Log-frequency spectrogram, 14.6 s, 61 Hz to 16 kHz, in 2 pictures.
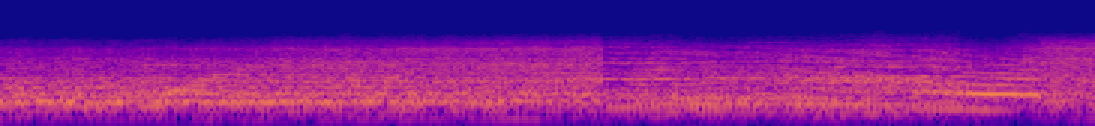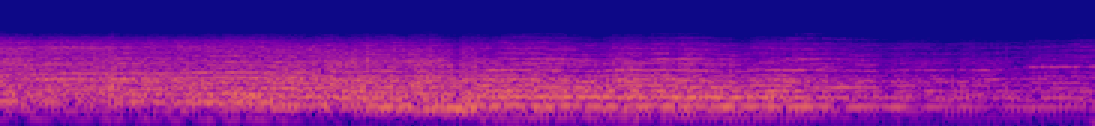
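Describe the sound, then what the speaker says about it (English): Air Force B-17 bombers taking off, a dense, continuous roar of piston engines that holds steady and fades slightly toward the end, with no talk. "Warmed up and ready for battle, Air Force bombers took off to find the enemy."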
